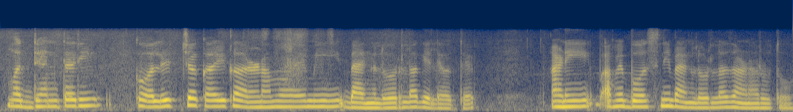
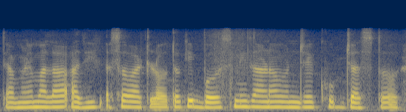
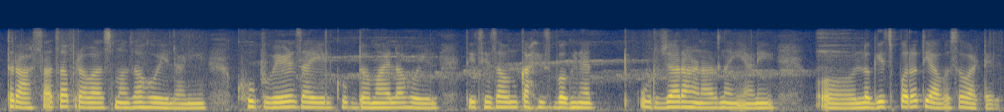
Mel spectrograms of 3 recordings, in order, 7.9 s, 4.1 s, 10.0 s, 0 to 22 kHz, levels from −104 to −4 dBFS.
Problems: constant background noise, background conversations at intervals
